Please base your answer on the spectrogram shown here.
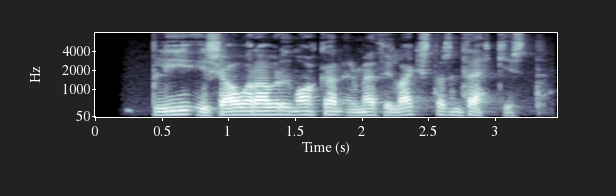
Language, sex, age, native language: Icelandic, male, 20-29, Icelandic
